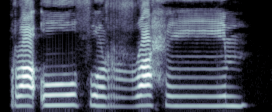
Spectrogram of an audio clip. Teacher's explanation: کلمت رؤوفن میں فا پہ تنوین پیش ہے، پھر حرف الراء آتا ہے کلمت رحیم۔ را حروف الادغام بغیر غنہ میں سے ہے تو ہم تنوین کو را میں ملا کے بغیر غنہ سے لیکن تشدید کے ساتھ یہ حکم کو ادا کریں گے۔ رؤوف الرحیم، کلمت رحیم میں حا کی ادائیگی حلق کے درمیان والے حصے سے ہے۔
